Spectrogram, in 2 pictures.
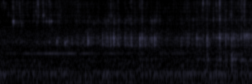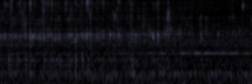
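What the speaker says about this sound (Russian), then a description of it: "Ну а теперь мы заливаем все кипятком." Boiling water trickles from a kettle over sea buckthorn tea in a cup or pot, a faint, steady liquid pour with light dripping splashes running continuously, alone without talk.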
